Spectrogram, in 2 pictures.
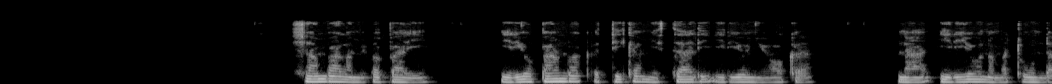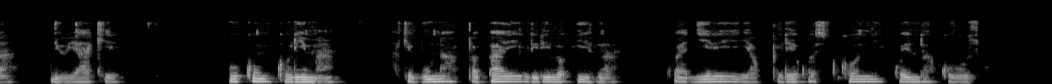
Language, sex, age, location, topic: Swahili, male, 18-24, Dar es Salaam, agriculture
